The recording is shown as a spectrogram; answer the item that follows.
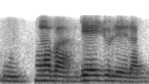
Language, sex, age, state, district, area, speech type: Sindhi, female, 45-60, Maharashtra, Mumbai Suburban, urban, conversation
